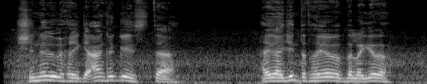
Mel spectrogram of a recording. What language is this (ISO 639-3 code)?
som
